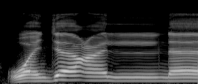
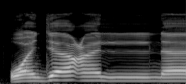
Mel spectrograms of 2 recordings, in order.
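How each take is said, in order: The two takes are said the same way.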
